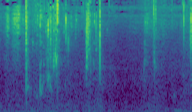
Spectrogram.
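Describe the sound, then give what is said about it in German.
Wet, squelching footsteps of someone walking through the soft mud of a tidal mudflat (Watt): a string of irregular, crackly sucking squishes with slight splashing, fairly faint, with a short lull partway through and no voices. “Ich habe ein bisschen Watt und durchs Watt laufen Atmo aufgenommen.”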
